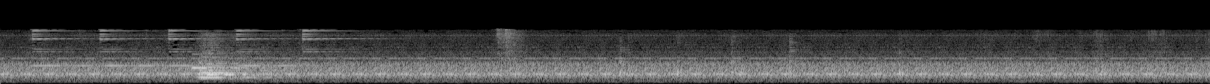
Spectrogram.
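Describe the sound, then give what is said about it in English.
A freight train rumbles steadily along the rails with a metallic squeal and a brief clatter early on, a continuous grinding drone as it slows to a stop at milepost 50 after hitting a bump, with no voices. “We better stop and check out the train.”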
